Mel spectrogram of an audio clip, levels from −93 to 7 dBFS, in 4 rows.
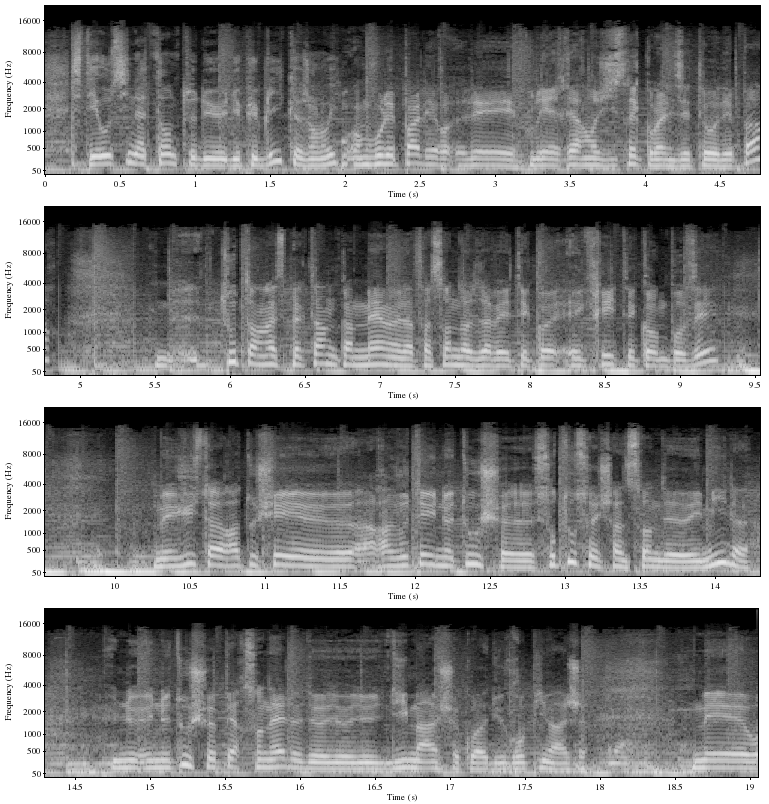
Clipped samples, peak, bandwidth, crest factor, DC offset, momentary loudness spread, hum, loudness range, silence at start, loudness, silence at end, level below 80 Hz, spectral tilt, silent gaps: under 0.1%; 0 dBFS; 14.5 kHz; 12 dB; under 0.1%; 5 LU; none; 3 LU; 0 s; -13 LUFS; 0 s; -20 dBFS; -5.5 dB/octave; none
